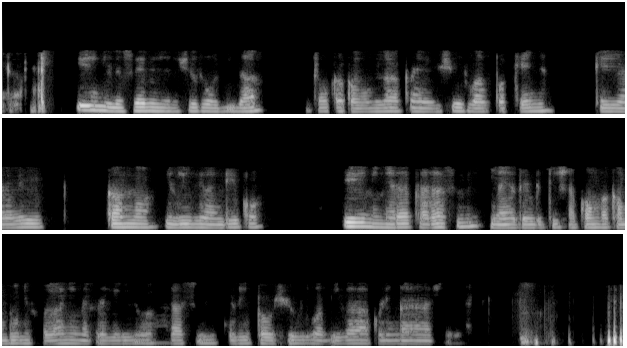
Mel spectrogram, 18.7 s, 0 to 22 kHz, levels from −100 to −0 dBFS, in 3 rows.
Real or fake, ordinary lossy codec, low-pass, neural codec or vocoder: fake; MP3, 32 kbps; 3.6 kHz; codec, 32 kHz, 1.9 kbps, SNAC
